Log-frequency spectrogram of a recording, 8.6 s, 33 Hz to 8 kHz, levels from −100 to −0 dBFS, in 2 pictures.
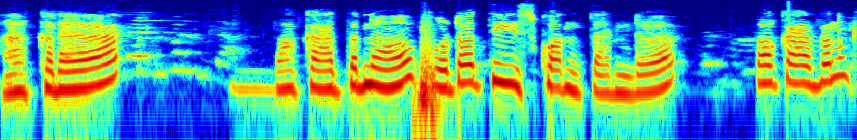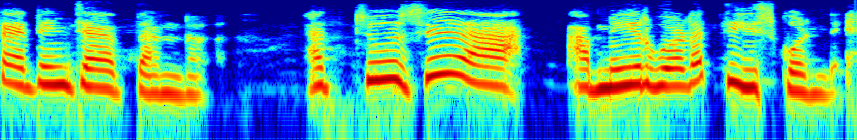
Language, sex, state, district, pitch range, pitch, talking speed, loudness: Telugu, female, Andhra Pradesh, Srikakulam, 245-325 Hz, 275 Hz, 100 wpm, -12 LUFS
